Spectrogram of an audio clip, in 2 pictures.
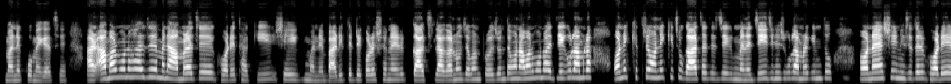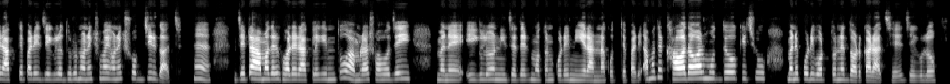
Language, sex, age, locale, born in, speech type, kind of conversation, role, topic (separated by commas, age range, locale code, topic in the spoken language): Bengali, female, 30-34, bn-IN, India, conversation, unstructured, none, আপনি কীভাবে পরিবেশবান্ধব জীবনযাপন শুরু করতে পারেন?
